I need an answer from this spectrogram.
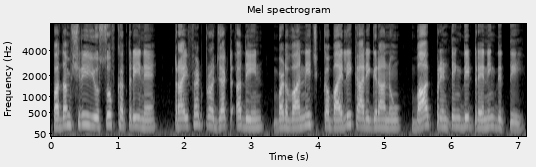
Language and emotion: Punjabi, neutral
